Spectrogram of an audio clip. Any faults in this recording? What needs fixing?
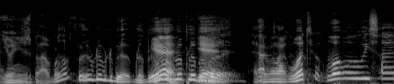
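No faults; nothing needs fixing.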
